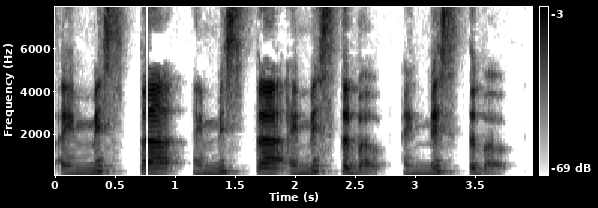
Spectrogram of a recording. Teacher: this kind of d a little bit disappears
